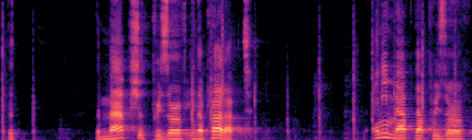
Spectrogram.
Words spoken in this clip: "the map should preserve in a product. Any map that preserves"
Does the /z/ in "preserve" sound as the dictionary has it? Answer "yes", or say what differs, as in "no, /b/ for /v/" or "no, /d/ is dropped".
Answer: yes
